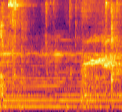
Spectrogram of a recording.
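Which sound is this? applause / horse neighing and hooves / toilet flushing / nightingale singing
horse neighing and hooves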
